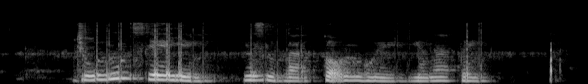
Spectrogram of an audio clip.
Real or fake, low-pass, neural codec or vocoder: fake; 7.2 kHz; vocoder, 22.05 kHz, 80 mel bands, HiFi-GAN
